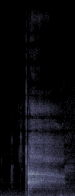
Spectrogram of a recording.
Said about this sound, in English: So grab your coffee, take a little sip. I'm going to.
